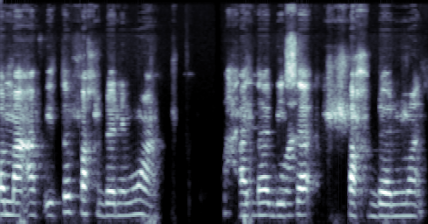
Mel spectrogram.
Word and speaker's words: pardonnez-moi: Atau bisa pardon-moi. Tulisannya itu pardonnez-moi. Pardonnez-moi. Bacanya pardon-moi. Pardonnez-moi.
